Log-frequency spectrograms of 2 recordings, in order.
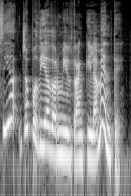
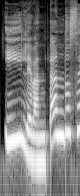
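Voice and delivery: slow emphatic rise; 6 semitones higher, slower than usual. Acted. Dramatic rise of Jesus.

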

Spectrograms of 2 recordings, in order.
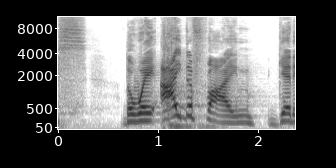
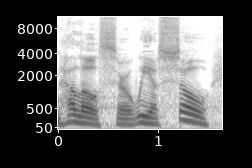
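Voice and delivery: soft, low, grovelling flattery; bow and scrape to the big boss; hushed obsequious greeting; fawning underling; 5 semitones lower, 8 dB quieter than usual. Acted. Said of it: "the C E O walks in".

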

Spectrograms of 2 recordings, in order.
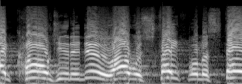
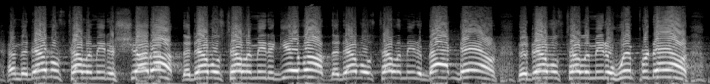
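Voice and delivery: higher, pressing preaching cadence; rising sermon litany; preaching build; 6 semitones higher than usual. Acted. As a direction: stack each line with force. Preaching crescendo.

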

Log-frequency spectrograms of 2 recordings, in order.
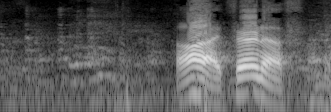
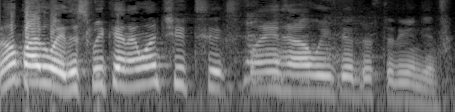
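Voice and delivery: mock boss giving orders; 7 semitones higher than usual. Teacher mocks the boss who ordered the cartoon, high, laughing. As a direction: ham up a boss casually handing out an impossible job. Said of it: "Can you imagine the guy who had to come up with that cartoon?".

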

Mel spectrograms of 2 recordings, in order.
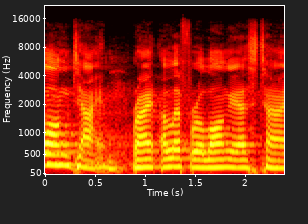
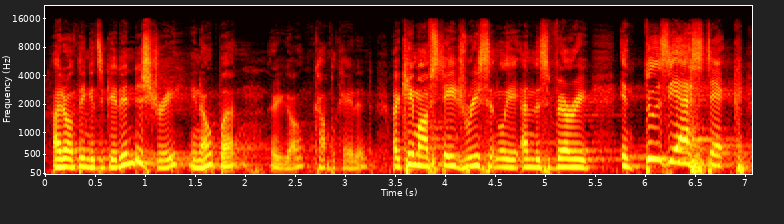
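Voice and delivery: ordinary talk, nothing marked

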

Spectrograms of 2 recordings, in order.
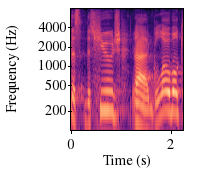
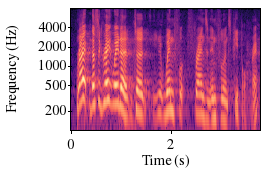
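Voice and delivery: usual speaking voice

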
